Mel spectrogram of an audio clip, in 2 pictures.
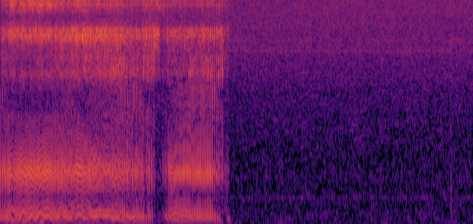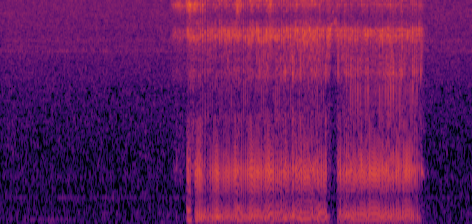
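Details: Small dog, which plays hard, snoring loudly: two loud, rattling snores, each a long inward rumble with a brief break, separated by several seconds of quiet.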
